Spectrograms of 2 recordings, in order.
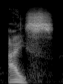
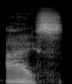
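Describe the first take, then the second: First: A plain, short vowel without a Southern drawl. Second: A drawn-out vowel with a Southern drawl. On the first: The speaker calls it right. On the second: The speaker calls it wrong.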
